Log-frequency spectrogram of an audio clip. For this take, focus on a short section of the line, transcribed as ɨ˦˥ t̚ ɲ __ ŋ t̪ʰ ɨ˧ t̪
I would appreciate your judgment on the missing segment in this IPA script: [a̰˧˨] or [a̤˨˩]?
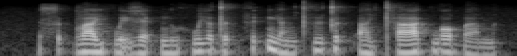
a̤˨˩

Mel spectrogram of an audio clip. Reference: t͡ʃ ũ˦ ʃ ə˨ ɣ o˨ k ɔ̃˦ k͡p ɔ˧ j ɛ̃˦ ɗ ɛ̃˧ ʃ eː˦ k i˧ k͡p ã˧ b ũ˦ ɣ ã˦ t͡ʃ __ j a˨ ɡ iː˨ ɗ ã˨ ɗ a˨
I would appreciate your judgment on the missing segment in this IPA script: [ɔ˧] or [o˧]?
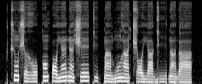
ɔ˧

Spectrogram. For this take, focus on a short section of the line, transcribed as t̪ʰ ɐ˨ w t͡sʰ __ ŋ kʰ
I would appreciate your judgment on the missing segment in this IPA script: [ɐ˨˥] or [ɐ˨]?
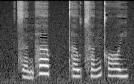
ɐ˨˥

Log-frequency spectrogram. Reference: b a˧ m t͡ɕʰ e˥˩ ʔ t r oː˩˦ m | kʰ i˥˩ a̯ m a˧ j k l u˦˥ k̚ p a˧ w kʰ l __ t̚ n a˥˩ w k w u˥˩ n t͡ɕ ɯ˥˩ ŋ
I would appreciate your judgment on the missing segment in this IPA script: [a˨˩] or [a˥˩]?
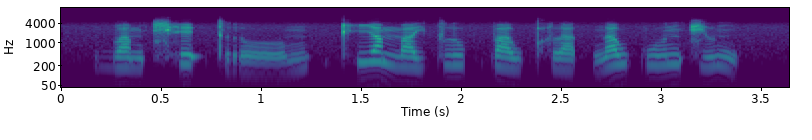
a˨˩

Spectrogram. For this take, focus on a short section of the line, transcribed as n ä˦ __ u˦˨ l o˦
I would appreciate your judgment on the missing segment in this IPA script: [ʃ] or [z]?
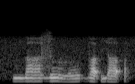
z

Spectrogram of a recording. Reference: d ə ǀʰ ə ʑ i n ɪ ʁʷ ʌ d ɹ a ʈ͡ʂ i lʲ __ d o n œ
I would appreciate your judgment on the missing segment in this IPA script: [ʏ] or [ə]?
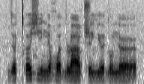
ə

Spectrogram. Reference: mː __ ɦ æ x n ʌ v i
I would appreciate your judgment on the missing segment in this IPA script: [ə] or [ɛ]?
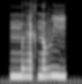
ə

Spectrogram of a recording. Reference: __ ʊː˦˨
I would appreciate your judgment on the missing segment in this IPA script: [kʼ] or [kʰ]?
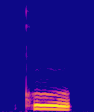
kʰ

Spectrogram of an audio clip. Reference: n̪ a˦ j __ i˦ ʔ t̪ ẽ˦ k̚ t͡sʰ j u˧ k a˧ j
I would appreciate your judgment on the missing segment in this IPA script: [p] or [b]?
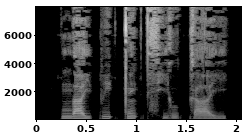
p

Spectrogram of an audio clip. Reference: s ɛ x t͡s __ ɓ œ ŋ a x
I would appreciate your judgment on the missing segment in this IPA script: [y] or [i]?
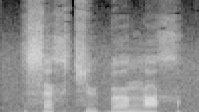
y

